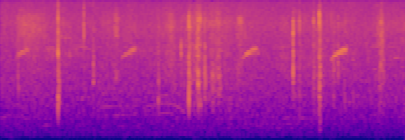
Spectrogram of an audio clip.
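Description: A bird repeating a short rising chirp about once a second, with several sharp clicks and ticks scattered through, over steady outdoor background noise.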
